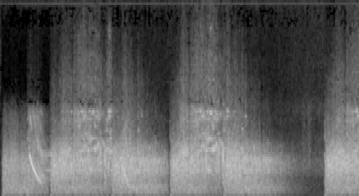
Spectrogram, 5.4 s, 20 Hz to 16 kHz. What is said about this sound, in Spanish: Clyde dispara a 3 botellas y a 2 latas.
